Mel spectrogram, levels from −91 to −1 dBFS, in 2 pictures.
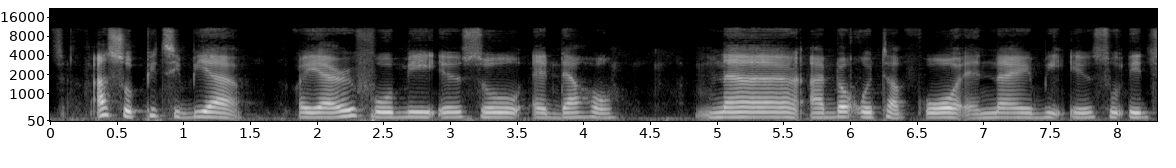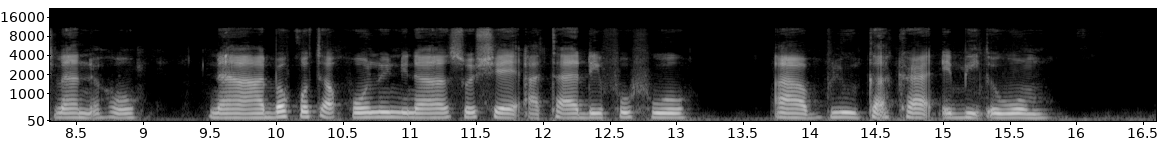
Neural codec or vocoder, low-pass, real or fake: codec, 24 kHz, 0.9 kbps, WavTokenizer, small release; 10.8 kHz; fake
